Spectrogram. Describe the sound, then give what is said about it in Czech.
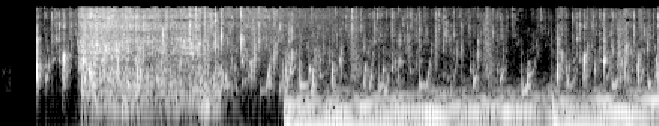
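Wet sloshing and squishing as grains soaked in water are handled, with small clicks and splashes, followed by a steady low hum beneath the watery movement. No one speaks. “Jsem tady sama, a jsou perhločky namočené ve vodě. Je to fakt nechutný.”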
